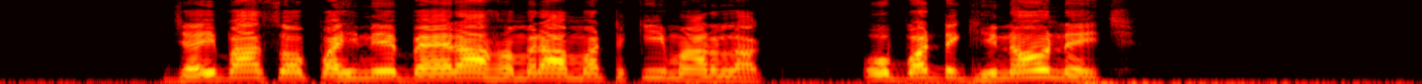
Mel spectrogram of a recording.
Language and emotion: Maithili, disgusted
